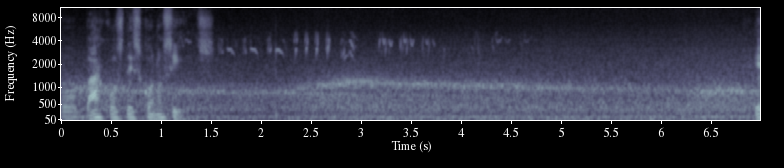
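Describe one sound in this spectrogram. Wind blows steadily across open ground.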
